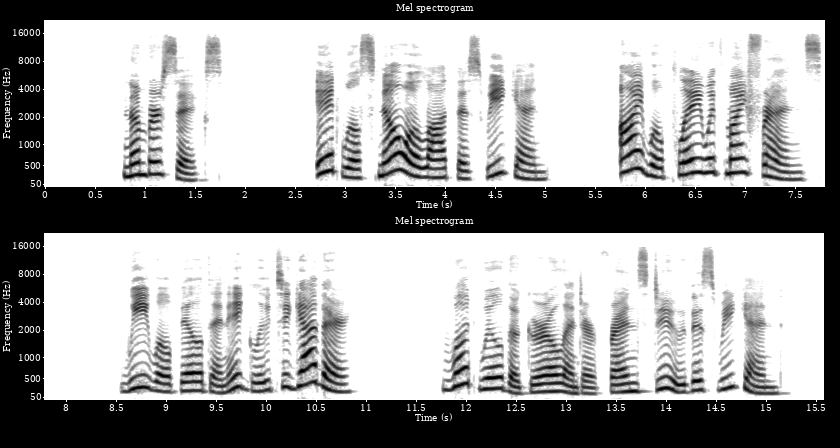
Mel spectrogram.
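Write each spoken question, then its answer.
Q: What will the girl and her friends do this weekend?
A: They will build an igloo together.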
